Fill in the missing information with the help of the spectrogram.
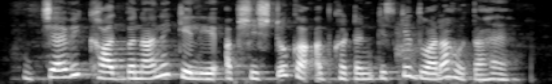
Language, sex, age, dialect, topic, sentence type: Hindi, female, 18-24, Hindustani Malvi Khadi Boli, agriculture, question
